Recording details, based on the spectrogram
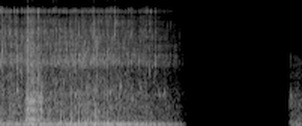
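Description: Water running as apricots are washed outdoors, a steady trickling splash that cuts off abruptly into silence, then resumes briefly at the end.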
